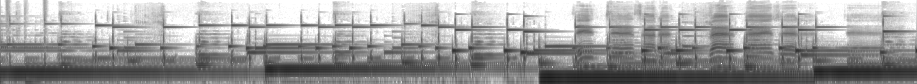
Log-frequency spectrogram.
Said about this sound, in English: And to be clear, it doesn't cut into the real song for the lullaby. That would scare the crap out of the baby. There's a baby's like, wah! It's just xylophones, twinkling bells, and childlike percussion.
